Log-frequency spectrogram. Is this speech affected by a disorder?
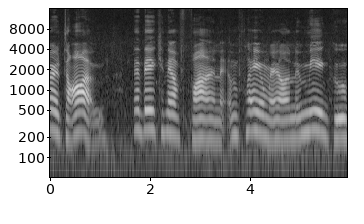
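Yes: cerebral palsy; affects speech.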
